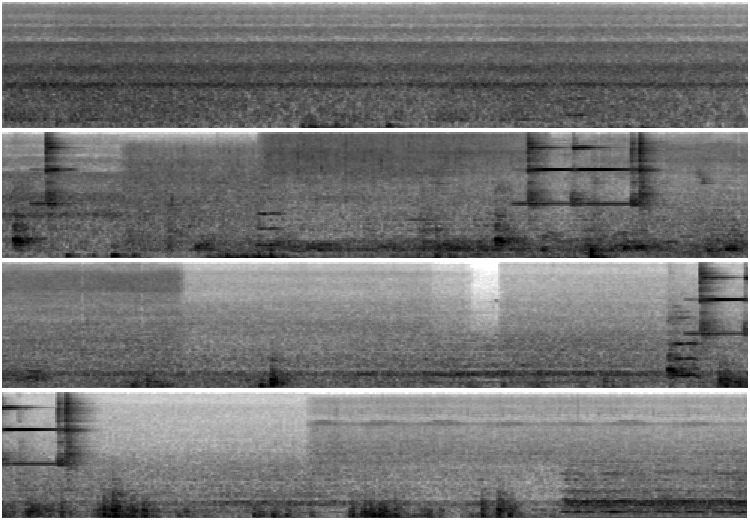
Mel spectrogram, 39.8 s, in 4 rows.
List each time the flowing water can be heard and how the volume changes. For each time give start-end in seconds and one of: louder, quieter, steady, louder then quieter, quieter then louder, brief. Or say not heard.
0.0-39.7 quieter.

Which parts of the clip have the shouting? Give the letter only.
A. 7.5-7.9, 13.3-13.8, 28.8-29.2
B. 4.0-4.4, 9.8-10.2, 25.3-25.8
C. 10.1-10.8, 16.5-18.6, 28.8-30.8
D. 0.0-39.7
A.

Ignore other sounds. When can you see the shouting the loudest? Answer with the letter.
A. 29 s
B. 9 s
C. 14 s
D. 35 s
A.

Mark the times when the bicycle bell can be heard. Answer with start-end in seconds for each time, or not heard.
10.1-10.8, 16.5-18.6, 28.8-30.8.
